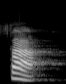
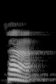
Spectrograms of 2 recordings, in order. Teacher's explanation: Ada keluar nafas dikit.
